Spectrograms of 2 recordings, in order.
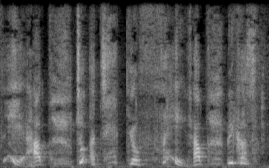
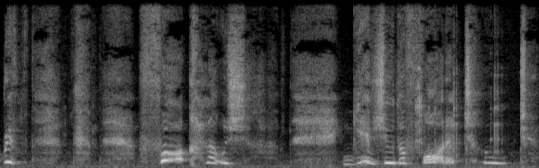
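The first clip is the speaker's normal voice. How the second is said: normal talking voice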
